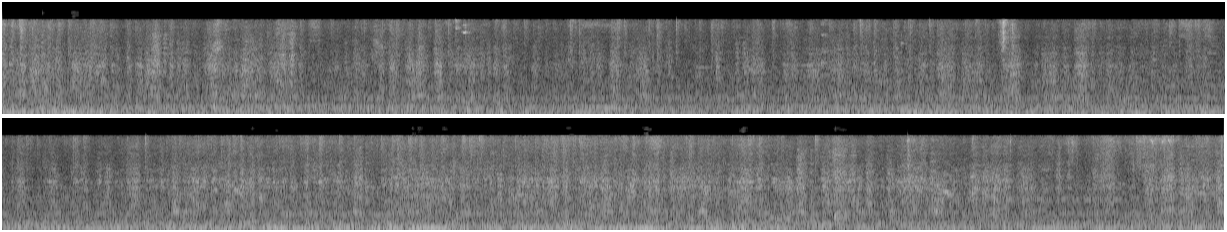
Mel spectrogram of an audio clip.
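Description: A bus engine drones steadily from inside the cabin.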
